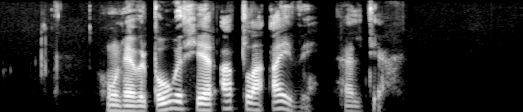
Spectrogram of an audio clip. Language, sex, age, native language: Icelandic, male, 20-29, Icelandic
